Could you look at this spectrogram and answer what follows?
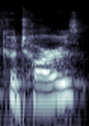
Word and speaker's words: COTARS: Because everyone who joins COTARS, which is how I pronounce the abbreviation of Court of the Rising Sun, because it sounds better, gets access to the Magical Art of High Strangeness course.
